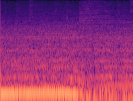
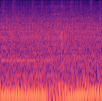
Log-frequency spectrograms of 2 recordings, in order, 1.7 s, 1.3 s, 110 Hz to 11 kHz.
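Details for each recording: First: 2016 Matiz Creative (Korean city car) during acceleration test after replacing simple consumables for check-engine light and unstable fluctuating RPM: engine pulls smoothly, note rising and falling evenly, exhaust no longer raspy tuned-muffler-like, original stock sound; normal acceleration. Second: 2016 Matiz Creative with check engine light, fluctuating RPM and a cylinder 4 misfire code: low idle hum with a brief stumble and dip; a torn intake hose is leaking air, temporarily fixable with tape.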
